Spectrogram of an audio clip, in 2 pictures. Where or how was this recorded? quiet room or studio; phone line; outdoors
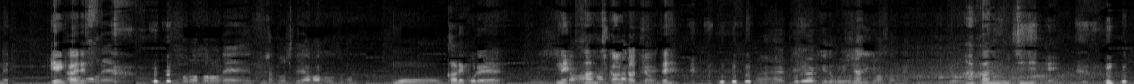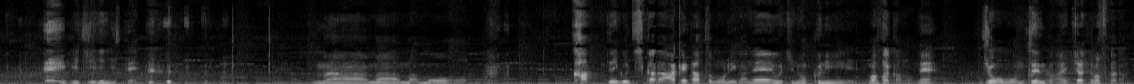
outdoors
